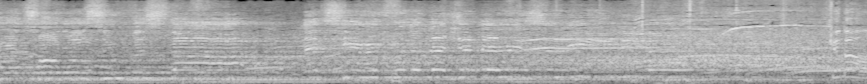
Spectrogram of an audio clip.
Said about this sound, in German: Entsprechend gab es großen Jubel und Freude, dass sie da war.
